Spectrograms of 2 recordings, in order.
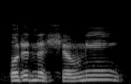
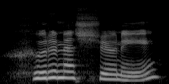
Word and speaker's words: Haudenosaunee: How you pronounce it is Haudenosaunee and Tuscarora. Haudenosaunee.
